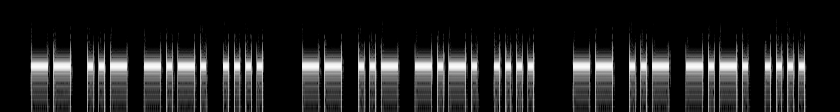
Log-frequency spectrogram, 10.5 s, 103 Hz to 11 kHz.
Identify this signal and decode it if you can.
Morse code, heard as a keyed tone, about 17 wpm, 700 Hz. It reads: MUCH MUCH MUCH
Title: Top 500 Words Repeated 17wpm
